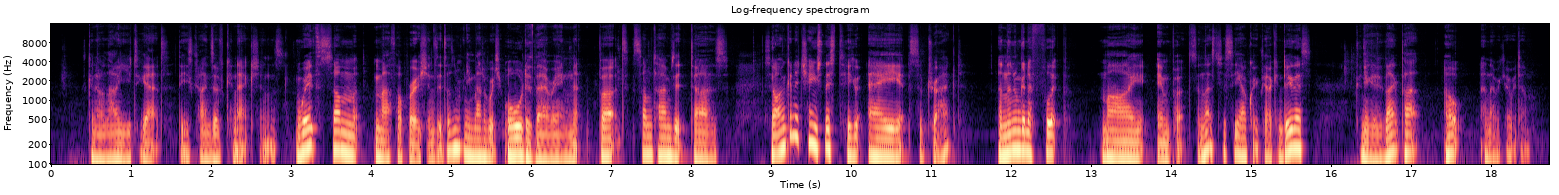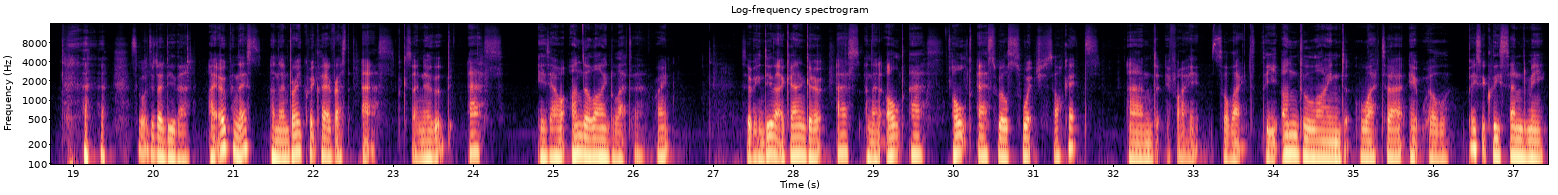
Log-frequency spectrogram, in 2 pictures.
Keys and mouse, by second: 0.5 click, 1.5 click, 2.3 drag, 3.0 middle click, 3.8 click, 4.9 ctrl+middle click, 5.5 middle click, 6.1 ctrl+middle click, 6.5 middle click, 8.7-9.0 drag, 10.6 click, 16.0 click, 16.3 alt+s, 19.8 click, 20.3 alt+s, 21.0 click, 23.6-26.1 drag, 26.8-27.1 drag, 28.2 click, 28.4 alt+s, 29.9 alt+s, 30.1 alt+s, 30.3 alt+s, 30.6 alt+s, 30.7 alt+s, 31.0 alt+s, 31.2 alt+s, 31.4 alt+s, 31.6 alt+s, 31.8 alt+s, 32.0 alt+s, 32.1-37.4 drag.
